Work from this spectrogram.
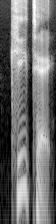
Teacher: hold that i sound for just a fraction of a second longer, kite, and suddenly it means listen. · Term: long vowel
